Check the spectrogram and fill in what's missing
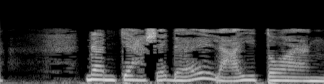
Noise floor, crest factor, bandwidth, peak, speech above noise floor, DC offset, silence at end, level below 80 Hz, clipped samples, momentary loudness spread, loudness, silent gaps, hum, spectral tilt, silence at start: -41 dBFS; 14 dB; 5.4 kHz; -2 dBFS; 25 dB; under 0.1%; 0 s; -36 dBFS; under 0.1%; 13 LU; -16 LUFS; none; none; -5.5 dB/octave; 0 s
